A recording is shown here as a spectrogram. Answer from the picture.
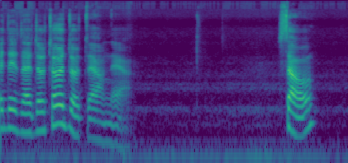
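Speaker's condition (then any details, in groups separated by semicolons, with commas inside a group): Bulbar ALS, bulbar onset; slowed speech, some sound combinations hard, worse some days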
